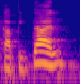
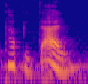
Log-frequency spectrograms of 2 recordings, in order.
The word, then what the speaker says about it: capital: bastante la palabra capital que no se dice capital ni capitalo si con entonación en la primera sílaba y al finalizar no no se pronuncia la t como tal sino que es más como una r suave y cambia la vocal de la A a la o capital cap muy bien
